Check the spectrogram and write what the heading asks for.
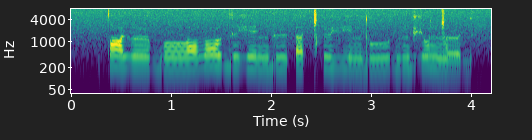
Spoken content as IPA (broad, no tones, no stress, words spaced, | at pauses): tˤʉɣɵːboː ðˤuːdɨʒeŋɡʉ ʔɐǀʰʉvʲenduːd nd͡ʒoŋ͡ǀɵd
